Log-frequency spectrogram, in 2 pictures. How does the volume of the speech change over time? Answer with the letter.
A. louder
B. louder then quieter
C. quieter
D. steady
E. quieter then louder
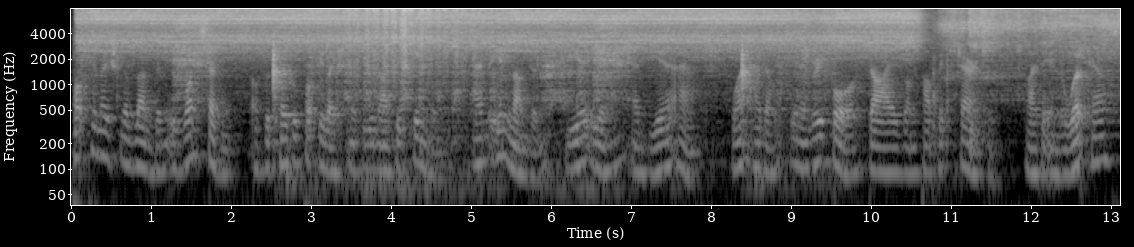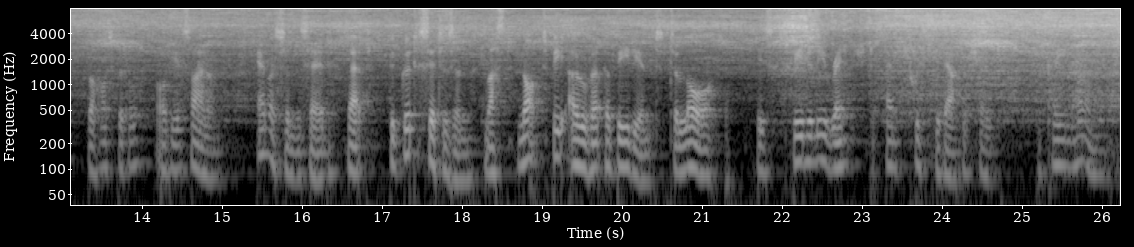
A.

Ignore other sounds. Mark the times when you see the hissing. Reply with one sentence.
You can hear the hissing from 0.0 to 26.1 s.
